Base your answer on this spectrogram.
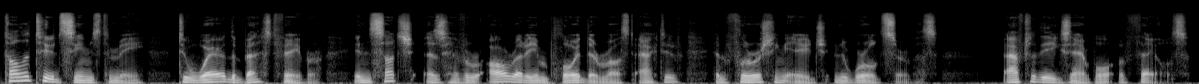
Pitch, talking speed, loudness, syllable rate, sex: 95 Hz, 150 wpm, -21 LUFS, 4.8 syllables/s, male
